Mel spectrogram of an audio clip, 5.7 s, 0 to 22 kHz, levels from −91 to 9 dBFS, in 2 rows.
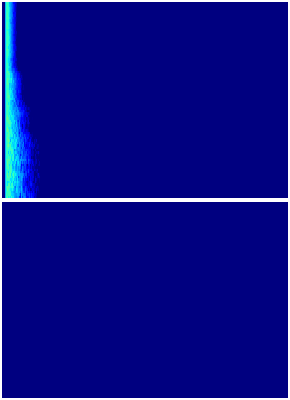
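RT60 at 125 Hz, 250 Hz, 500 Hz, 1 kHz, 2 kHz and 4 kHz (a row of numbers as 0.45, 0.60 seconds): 0.40, 0.40, 0.40, 0.40, 0.30, 0.25 seconds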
